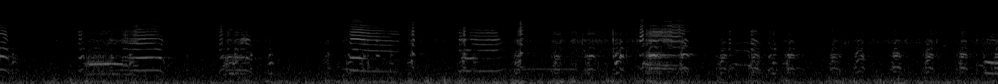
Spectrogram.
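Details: Fighting geese give loud, harsh, repeated honks with rising and falling tones, several birds calling over one another in bursts throughout, with low background rumble.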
